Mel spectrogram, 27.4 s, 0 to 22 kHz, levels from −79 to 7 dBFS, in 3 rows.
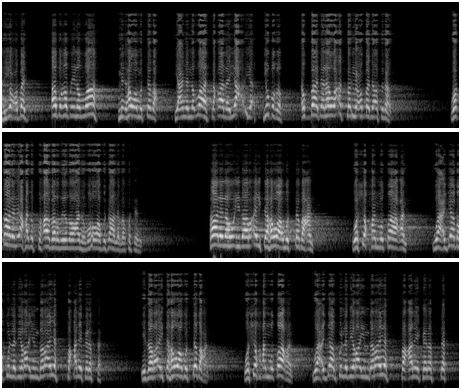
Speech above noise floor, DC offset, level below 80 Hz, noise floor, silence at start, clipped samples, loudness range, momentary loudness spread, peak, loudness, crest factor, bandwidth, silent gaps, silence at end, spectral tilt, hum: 57 dB; under 0.1%; -78 dBFS; -75 dBFS; 0 s; under 0.1%; 6 LU; 14 LU; 0 dBFS; -18 LUFS; 18 dB; 16.5 kHz; none; 0.25 s; -2 dB/octave; none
